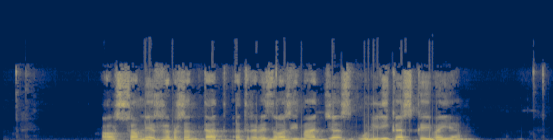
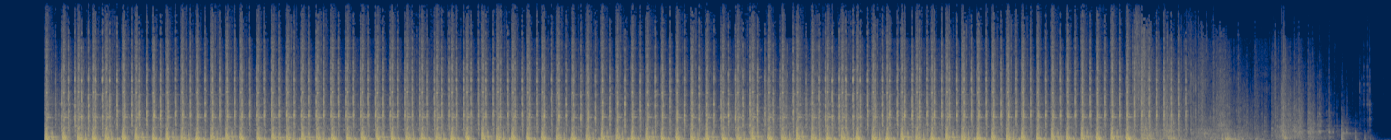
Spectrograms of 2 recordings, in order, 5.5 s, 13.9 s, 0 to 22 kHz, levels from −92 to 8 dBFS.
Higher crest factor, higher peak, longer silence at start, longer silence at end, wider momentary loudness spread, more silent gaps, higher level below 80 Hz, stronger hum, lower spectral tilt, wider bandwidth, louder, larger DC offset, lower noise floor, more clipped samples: about the same, 18 dB vs 20 dB; about the same, -2 dBFS vs -2 dBFS; first, 1 s vs 0.45 s; first, 0.8 s vs 0.45 s; second, 9 LU vs 12 LU; neither; second, -46 dBFS vs -40 dBFS; neither; about the same, -4.5 dB/octave vs -3.5 dB/octave; second, 15 kHz vs over 20 kHz; about the same, -18 LUFS vs -20 LUFS; neither; first, -76 dBFS vs -46 dBFS; neither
